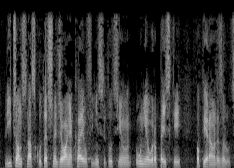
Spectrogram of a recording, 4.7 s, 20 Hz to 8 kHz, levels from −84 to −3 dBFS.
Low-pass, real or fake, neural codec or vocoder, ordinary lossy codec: 7.2 kHz; real; none; none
